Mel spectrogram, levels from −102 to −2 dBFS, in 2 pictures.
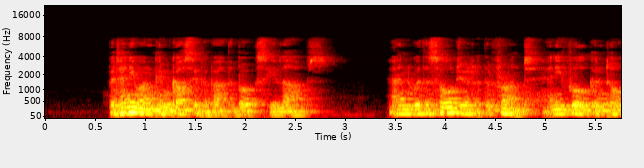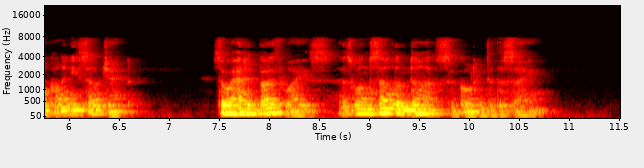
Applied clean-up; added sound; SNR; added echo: none; none; none; reverberation time 0.7 s.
